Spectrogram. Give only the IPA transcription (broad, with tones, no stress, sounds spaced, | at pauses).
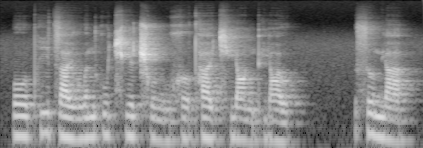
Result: o˨˩ ʊ̯ pʰ i˥˨ t͡s a˨˩ ɪ̯ l w ə˨˦ n k u˨˦ t͡ɕʰ i˨˦ ʈ͡ʂʰ ʊ˨˩ ŋ u˨˦ x ɤ˨˦ t̪ʰ a˦ ɪ̯ t͡ɕʰ j ɑ˥˨ ŋ pʰ j ɑ˥˨ ʊ̯ | s ɹ̩˥˨ n̪ j ä˨˩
